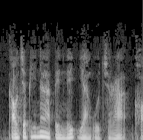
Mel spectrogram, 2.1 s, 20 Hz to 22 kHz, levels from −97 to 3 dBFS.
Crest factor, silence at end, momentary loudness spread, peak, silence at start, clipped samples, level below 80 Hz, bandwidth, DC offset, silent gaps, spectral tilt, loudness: 16 dB; 0 s; 7 LU; -2 dBFS; 0.15 s; under 0.1%; -30 dBFS; 7.8 kHz; under 0.1%; none; -8.5 dB/octave; -20 LUFS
